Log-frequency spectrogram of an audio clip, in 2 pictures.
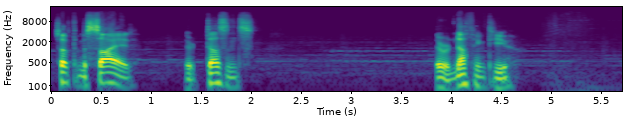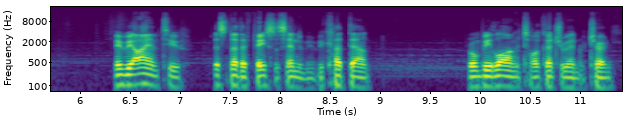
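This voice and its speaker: A man's voice: sits low, steady tone, normal speed, long pauses, no echo, lightly acted. A man reading out game dialogue as a bitter, vengeful wounded soldier. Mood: bitter, accusing.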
